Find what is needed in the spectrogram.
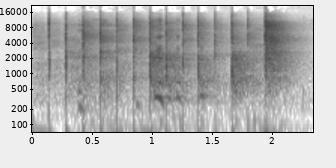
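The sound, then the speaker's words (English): Finger snapping serves as applause to welcome a poet guest, with many crisp, quick snaps at an irregular pace. “Let's do applause.”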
